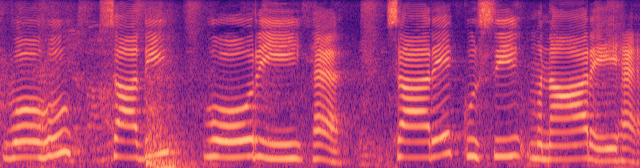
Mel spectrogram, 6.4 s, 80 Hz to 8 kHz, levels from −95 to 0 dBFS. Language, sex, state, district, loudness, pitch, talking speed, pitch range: Hindi, female, Punjab, Fazilka, -15 LUFS, 275 Hz, 105 wpm, 245-290 Hz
